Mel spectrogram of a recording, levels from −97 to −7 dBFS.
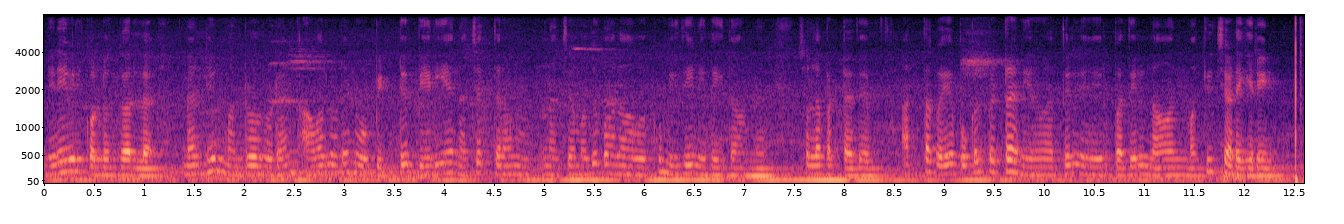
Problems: low volume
